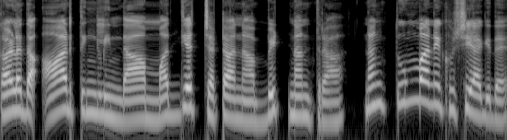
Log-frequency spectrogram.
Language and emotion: Kannada, happy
